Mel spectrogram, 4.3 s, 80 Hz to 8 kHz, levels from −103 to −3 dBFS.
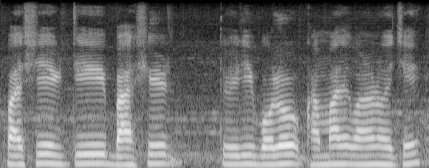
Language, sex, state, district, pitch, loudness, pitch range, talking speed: Bengali, male, West Bengal, Alipurduar, 155 Hz, -18 LUFS, 150-160 Hz, 95 wpm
